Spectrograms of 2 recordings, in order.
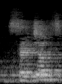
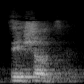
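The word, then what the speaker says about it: Seychelles: बहुत आप इसको सेचल्स पढ़ेंगे, लेकिन देखो उसका एग्जैक्ट प्रोनाउंसिएशन है सेशल्स, सेशल्स। देखिएगा यूनिक है, शायद यूनिक है, सेशल्स नहीं है, यह है सेशल्स, सेशल्स।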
